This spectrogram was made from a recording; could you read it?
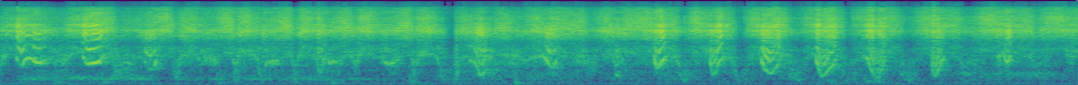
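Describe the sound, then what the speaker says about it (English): A tool scratches score lines into card stock in quick, repeated strokes, up close and fairly loud, forming an uneven rhythmic rasp with no talking. "scratched in my little score lines"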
